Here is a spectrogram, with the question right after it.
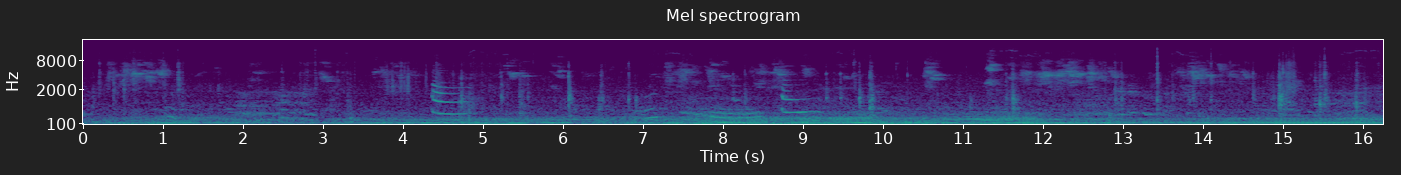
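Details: Persian cat kittens, cute and spoiled, kept at home, giving a few short falling meows around the middle, amid a constant low hum, rustling and clattering noise.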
